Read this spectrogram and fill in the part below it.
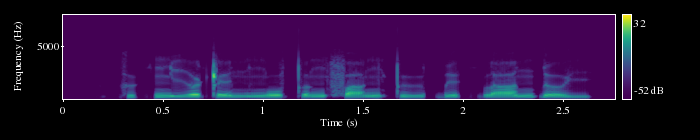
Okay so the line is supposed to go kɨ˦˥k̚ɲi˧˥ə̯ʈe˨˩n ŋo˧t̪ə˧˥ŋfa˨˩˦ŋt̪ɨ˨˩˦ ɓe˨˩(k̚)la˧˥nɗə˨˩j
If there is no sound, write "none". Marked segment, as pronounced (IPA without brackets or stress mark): k̚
